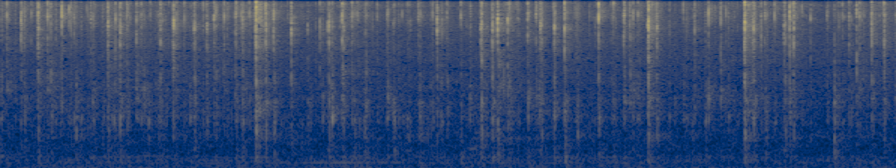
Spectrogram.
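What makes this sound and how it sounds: Fingertips of both hands type rapidly on the black plastic keys of a MacBook Pro laptop with an aluminium body. Quick, bright clicks sound in a dense, uneven stream, each dying away almost at once, with a few sharper, louder taps.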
